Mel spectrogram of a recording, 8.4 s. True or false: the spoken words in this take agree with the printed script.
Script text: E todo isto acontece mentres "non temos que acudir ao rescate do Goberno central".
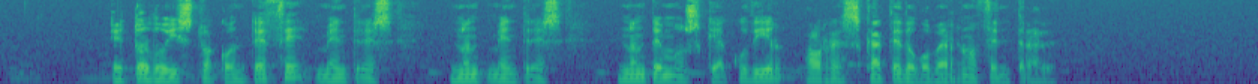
false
